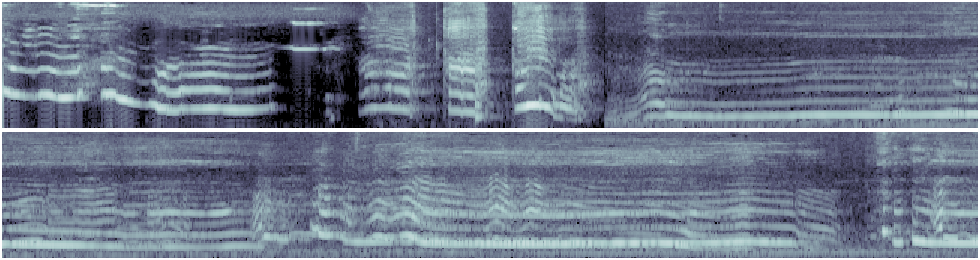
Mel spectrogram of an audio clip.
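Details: Dog howling: a few short falling whines, then a long drawn-out wavering howl with rich overtones that rises and dips over about nine seconds, ending in a brief final note.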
